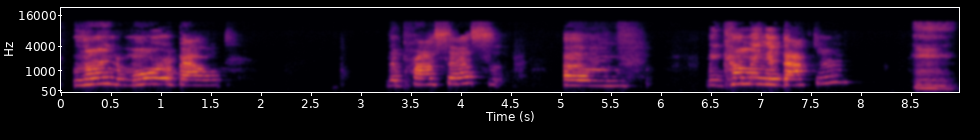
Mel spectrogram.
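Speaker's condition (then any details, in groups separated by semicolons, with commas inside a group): Cerebral palsy; since childhood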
